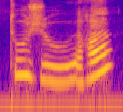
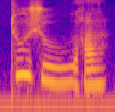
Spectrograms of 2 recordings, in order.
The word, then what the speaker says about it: toujours: Toujours, the S at the end is mute. Toujours.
